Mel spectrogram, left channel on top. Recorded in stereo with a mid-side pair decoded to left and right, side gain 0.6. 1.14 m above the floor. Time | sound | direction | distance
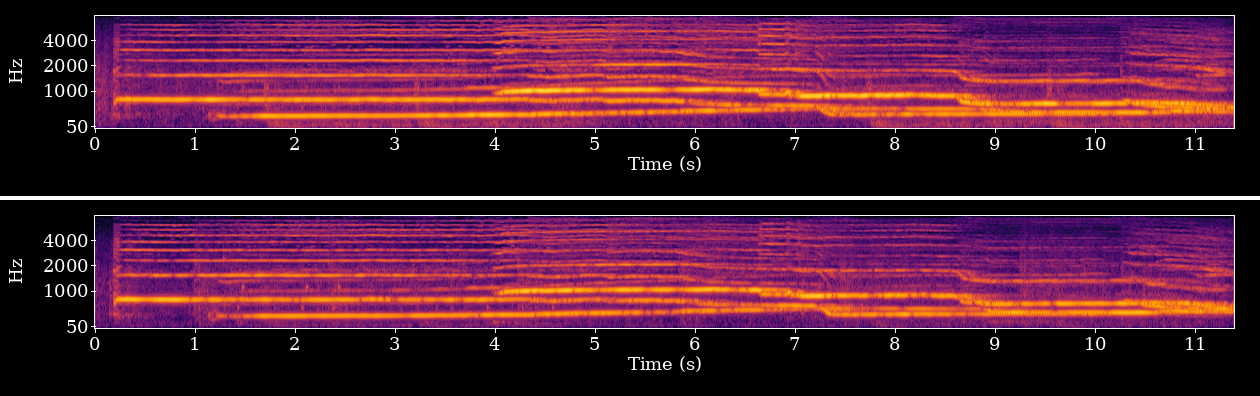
0.2 | a scream | 15° right | 4.5 m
